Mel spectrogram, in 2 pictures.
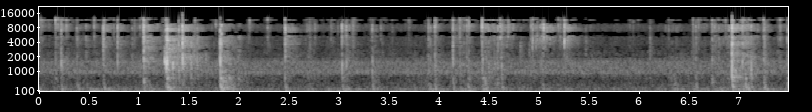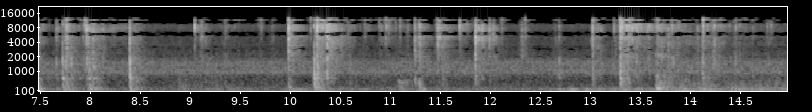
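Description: A small blade repeatedly cuts and scrapes a solid, dried bar of soap painted blue and held upright, and crumbly pieces fall away. Quick, sharp, crisp clicks and scratchy taps come in irregular bursts with quieter crumbling between them. The cuts are bright and dry with almost no ring.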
